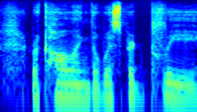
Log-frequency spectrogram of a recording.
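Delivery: plain reading voice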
